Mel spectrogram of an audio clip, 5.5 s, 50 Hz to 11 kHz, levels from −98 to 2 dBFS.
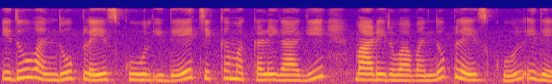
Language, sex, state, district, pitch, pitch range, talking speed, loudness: Kannada, female, Karnataka, Bidar, 225 Hz, 215-270 Hz, 130 wpm, -16 LUFS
